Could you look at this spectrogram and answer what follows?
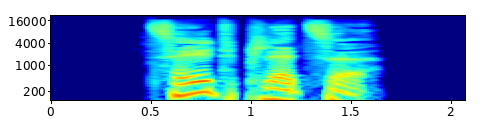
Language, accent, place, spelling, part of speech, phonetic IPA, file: German, Germany, Berlin, Zeltplätze, noun, [ˈt͡sɛltˌplɛt͡sə], De-Zeltplätze.ogg
- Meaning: nominative/accusative/genitive plural of Zeltplatz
